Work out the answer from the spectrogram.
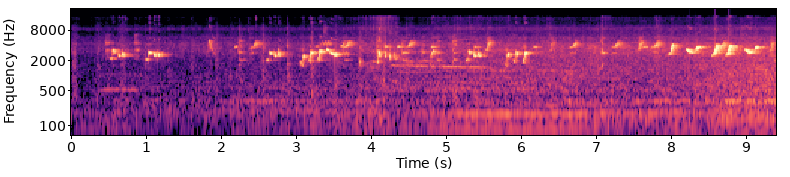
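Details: Black-crested bulbul lure call, scattered short chirps and whistled notes growing livelier toward the end into a quick twittering run, steady low hum underneath.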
